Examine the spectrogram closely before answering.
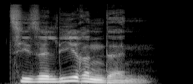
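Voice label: "ziselierenden", German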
